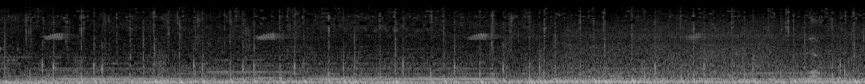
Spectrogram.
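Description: Horse hooves cantering in The Witcher 3: Wild Hunt video game, a steady rhythmic clip-clop of hoofbeats over continuous low rumble and ambient hum, moderately loud and unbroken, with a game voice speaking.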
